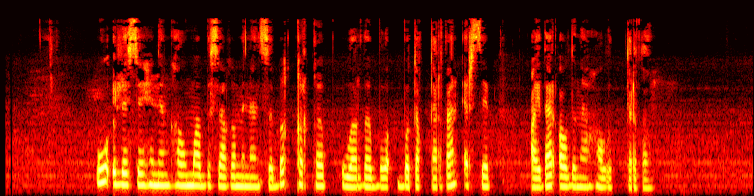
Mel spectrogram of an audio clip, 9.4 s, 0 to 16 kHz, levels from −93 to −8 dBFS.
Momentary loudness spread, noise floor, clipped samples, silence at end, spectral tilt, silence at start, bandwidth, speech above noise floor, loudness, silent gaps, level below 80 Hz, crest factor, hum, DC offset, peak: 9 LU; -52 dBFS; under 0.1%; 1.25 s; -5.5 dB/octave; 1.2 s; 11.5 kHz; 31 dB; -21 LUFS; none; -70 dBFS; 18 dB; none; under 0.1%; -4 dBFS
